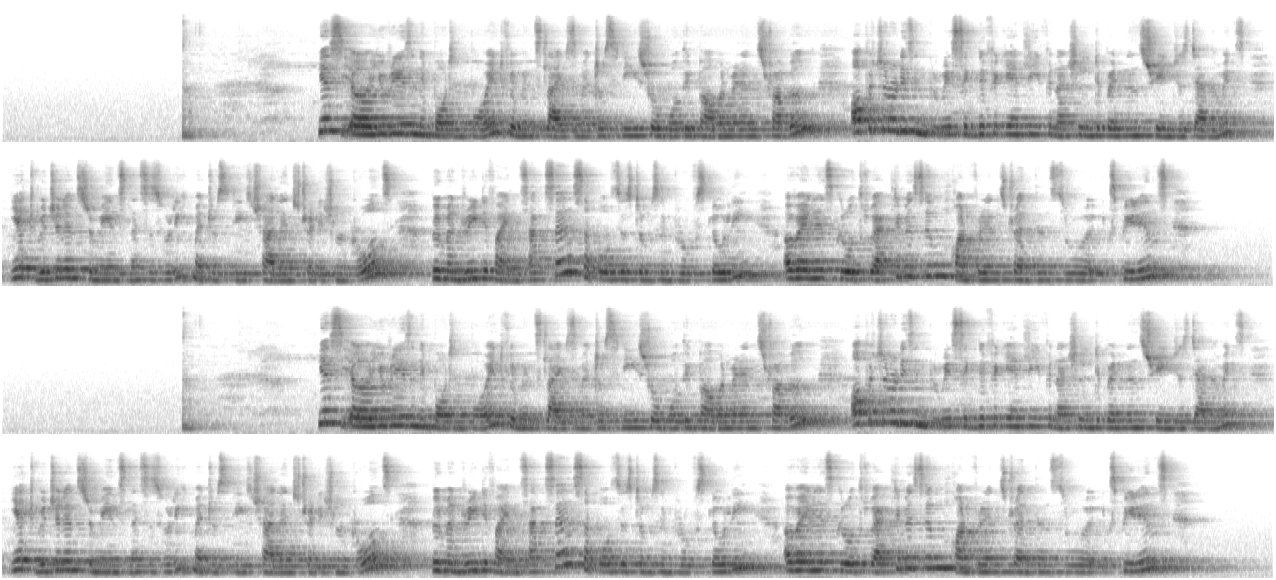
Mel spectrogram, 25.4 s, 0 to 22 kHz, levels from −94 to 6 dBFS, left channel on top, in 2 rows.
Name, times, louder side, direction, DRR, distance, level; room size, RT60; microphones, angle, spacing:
voice 1, 3.2-12.4 12.8-20.3 20.5-23.7 23.9-24.6, left 2 dB, 10° left, 1 dB, 0.8 m, -26 dB
11.0 x 10.0 x 3.0 m, 1.3 s
head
